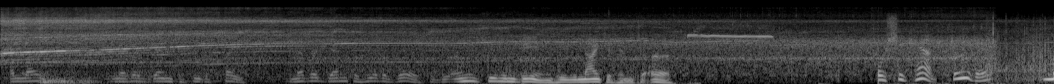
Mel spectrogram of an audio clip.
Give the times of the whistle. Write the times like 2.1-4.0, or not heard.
0.3-1.1, 6.8-8.2.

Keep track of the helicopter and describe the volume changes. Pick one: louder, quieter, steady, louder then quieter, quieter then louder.
quieter.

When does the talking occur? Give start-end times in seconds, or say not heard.
0.1-6.8, 8.8-10.5.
